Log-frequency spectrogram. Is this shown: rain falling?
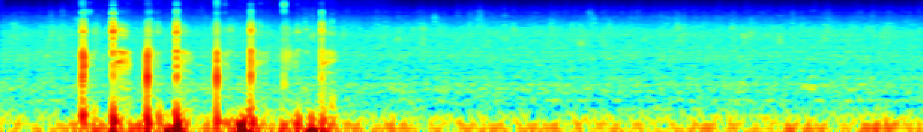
yes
